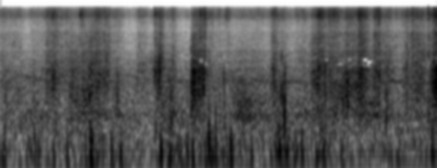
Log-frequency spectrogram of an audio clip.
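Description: Footsteps on dry leaf litter and through dry scrub, with uneven steps of about two a second and the rustle of brushed twigs and leaves.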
